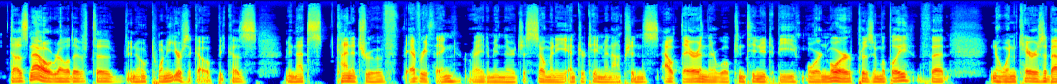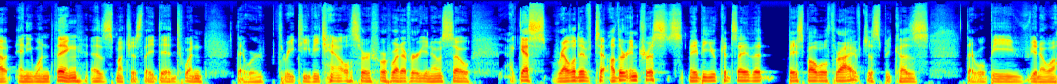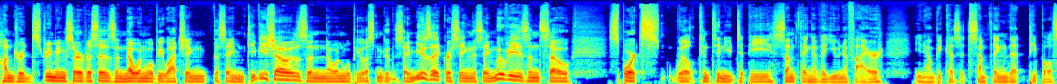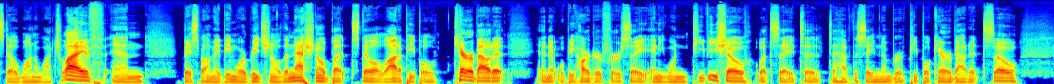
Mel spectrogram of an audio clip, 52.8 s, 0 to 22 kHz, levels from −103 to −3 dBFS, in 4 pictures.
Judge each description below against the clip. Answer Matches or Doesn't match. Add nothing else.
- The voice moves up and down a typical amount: Matches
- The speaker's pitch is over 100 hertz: Doesn't match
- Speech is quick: Matches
